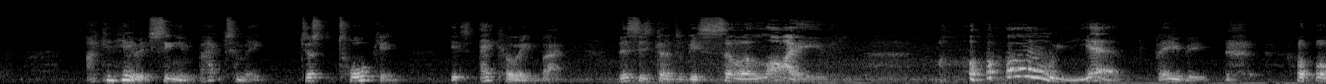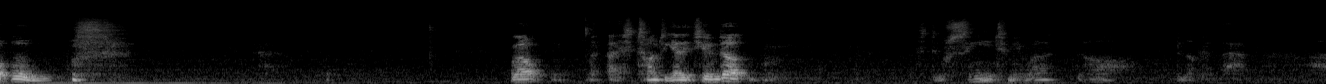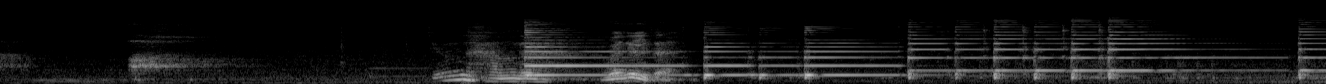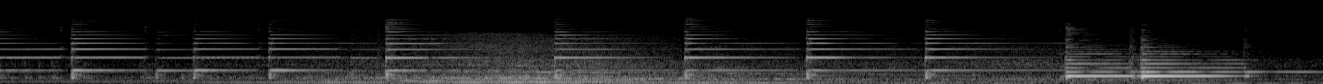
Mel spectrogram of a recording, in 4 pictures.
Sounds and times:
Guitar: 0:30.0 - 0:53.0
Mandolin: 0:31.4 - 0:53.0
Ukulele: 0:31.7 - 0:44.2, 0:45.2 - 0:53.0.

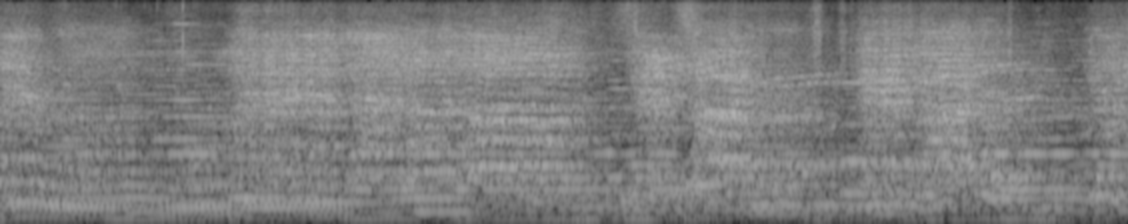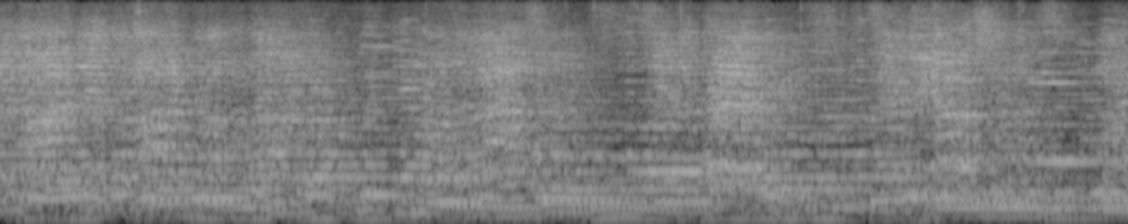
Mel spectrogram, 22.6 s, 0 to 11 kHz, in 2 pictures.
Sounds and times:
Choir: 0:00.0 - 0:22.5.

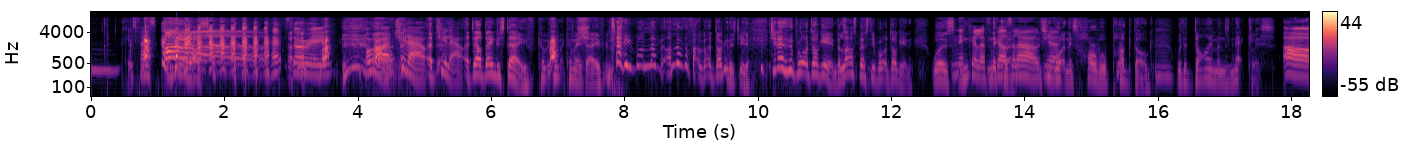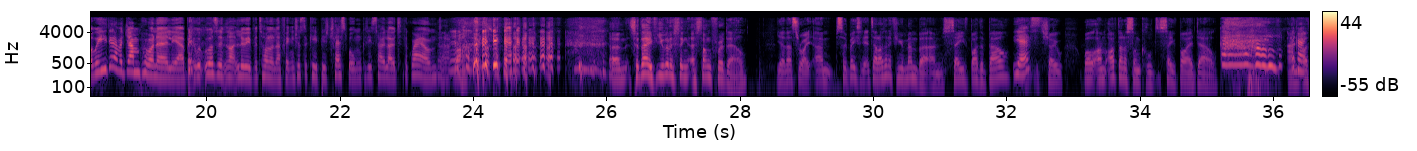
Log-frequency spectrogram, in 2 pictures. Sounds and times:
Speech: 0:00.0 - 0:24.7, 0:26.0 - 0:35.1, 0:35.7 - 0:36.5.

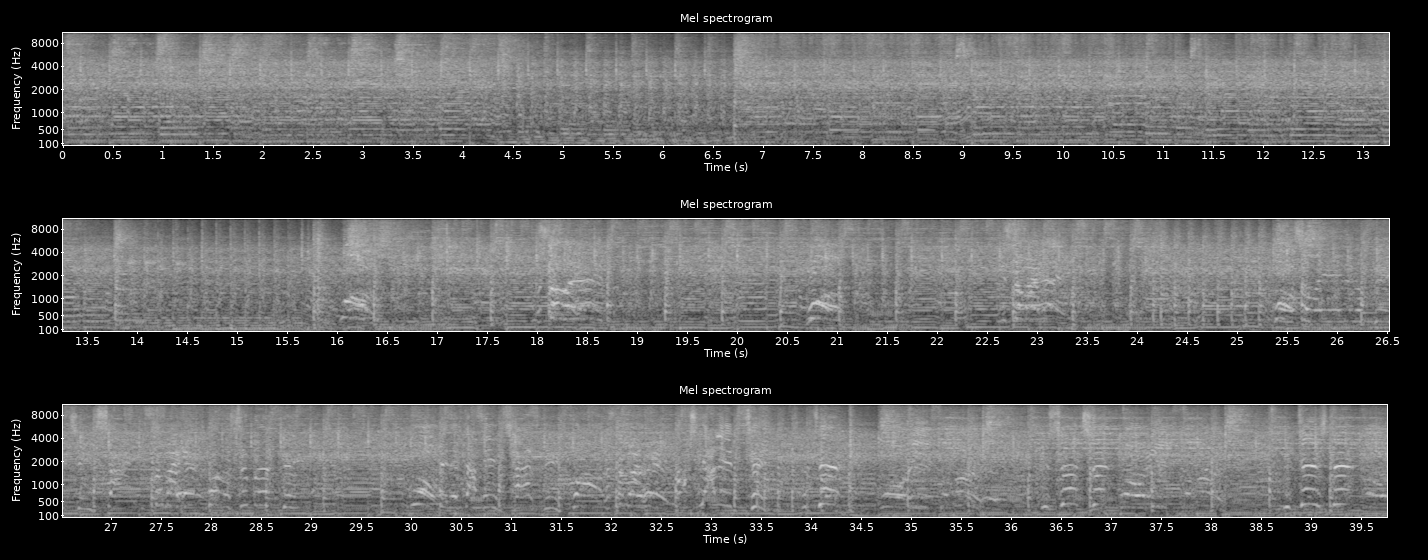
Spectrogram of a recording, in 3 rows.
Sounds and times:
Music: 0:00.0 - 0:39.7.

